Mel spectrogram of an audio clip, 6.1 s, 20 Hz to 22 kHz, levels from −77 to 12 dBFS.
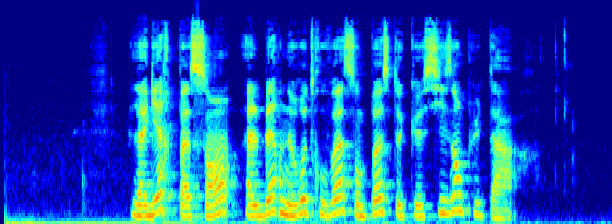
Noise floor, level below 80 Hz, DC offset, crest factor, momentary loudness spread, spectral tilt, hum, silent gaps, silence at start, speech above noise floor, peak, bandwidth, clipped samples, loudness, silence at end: -45 dBFS; -36 dBFS; under 0.1%; 16 dB; 10 LU; -3 dB/octave; none; none; 0.05 s; 30 dB; 0 dBFS; 16.5 kHz; under 0.1%; -14 LUFS; 0.95 s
